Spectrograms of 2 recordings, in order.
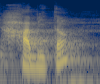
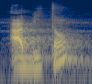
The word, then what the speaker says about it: habitants: Les habitants, you see, I'm not saying habitants, les habitants, ville comme campagne, décorent leur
